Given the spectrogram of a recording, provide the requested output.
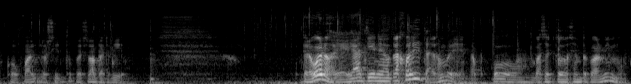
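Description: Lively swearing Spanish gamer man. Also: fairly low pitch, fast. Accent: Spain. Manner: talks to himself and chat, swears freely. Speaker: livestreaming gamer. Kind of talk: casual live gameplay commentary. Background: keyboard typing and clicks.

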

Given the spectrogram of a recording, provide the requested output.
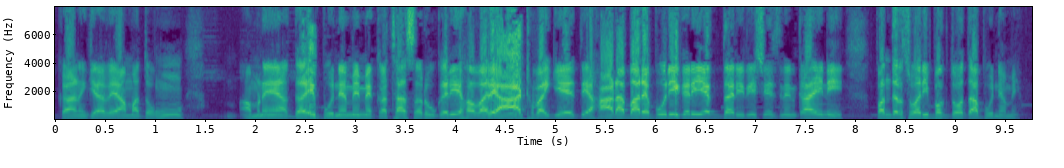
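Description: A monk gives a religious sermon to a seated gathering, telling anecdotes and briefly acting out the people in them. His fairly high, fairly bright voice is clean, with fairly even intonation and a moderate pace.

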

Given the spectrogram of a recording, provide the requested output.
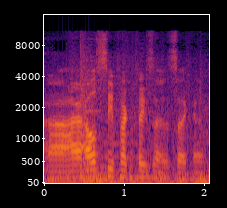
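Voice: mid-range voice, fairly even intonation, fast talker, over loud music. A stoned, lazy, slightly spaced-out streamer chatting casually while playing a video game.

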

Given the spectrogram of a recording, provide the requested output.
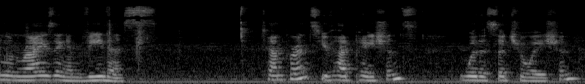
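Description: A woman tarot reader talks her viewers through a card spread at a slow, unhurried pace, using pet names and repeating herself as she turns each card. Her voice sits in a middle pitch, with a faint hiss of noise under the recording. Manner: chatty, affectionate, repeats signs and card names. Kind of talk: casual tarot reading to viewers.

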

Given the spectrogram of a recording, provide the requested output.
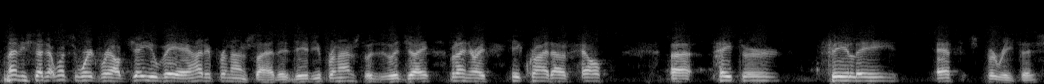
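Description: A man's voice: on the high side, fast talker, hardly any pauses, highs cut off. A man giving an informal sermon to a congregation, emphatic, with frequent stammered restarts and rising swells of emphasis. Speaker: preacher and former Bible translator.

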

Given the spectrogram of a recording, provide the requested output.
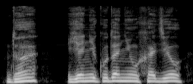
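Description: A man's voice: on the high side, steady tone, moderate pace, mellow, no echo, studio quality, voice pushed up, close to an everyday voice. A man voicing an anxious middle-aged businessman and father in an audiobook, flustered and hesitant. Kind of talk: audiobook reading.

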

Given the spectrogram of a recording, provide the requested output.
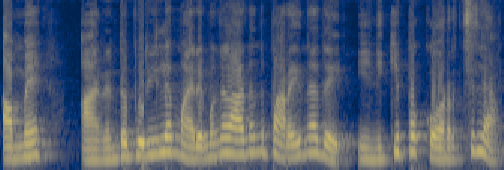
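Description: A woman voicing a sharp-tongued young woman who coldly rejects her own child, snapping scornful retorts. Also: mid-range voice, animated, fast talker, lightly acted. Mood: puzzled.

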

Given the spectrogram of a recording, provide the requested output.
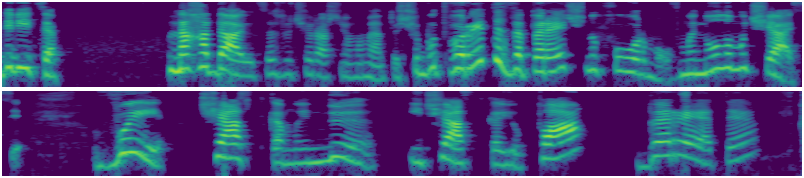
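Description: Russian-native woman, French teacher on a video call, patient, keeps asking if you follow, fairly high voice. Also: pushed and bright. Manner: explains patiently, checks understanding with tag questions. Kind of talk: online language lesson.

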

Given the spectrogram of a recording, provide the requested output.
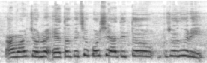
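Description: A woman's voice: extremely high pitch, steady tone, a little fast, dark tone. A woman voicing a wounded, stubborn young wife in a spoken drama recap. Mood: hurt. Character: hurt, proud young wife.

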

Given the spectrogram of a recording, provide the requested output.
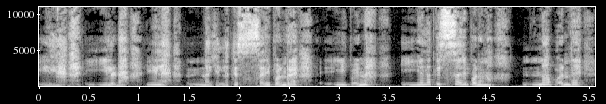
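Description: A woman plays a desperate, tender husband in a tearful melodrama, with a Tirunelveli Tamil accent. The voice is husky and pitched high, and the words rush out in stammered, repeated reassurances. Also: lively intonation, fairly quick. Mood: pleading, desperate.

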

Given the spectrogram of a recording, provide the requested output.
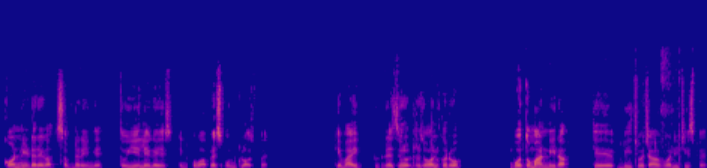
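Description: Low, dark-voiced man teaching casually. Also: steady tone, moderate pace, no echo. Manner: joking, conversational Hinglish explaining. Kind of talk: exam-prep lecture.

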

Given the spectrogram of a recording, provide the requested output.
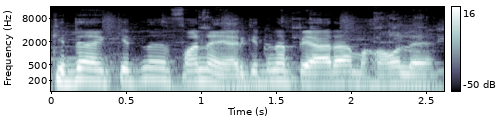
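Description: A man's voice: a little high, very fast, soft background music. A man with an Indian accent, a native Hindi speaker, giving casual gameplay reaction commentary. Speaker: gaming streamer.

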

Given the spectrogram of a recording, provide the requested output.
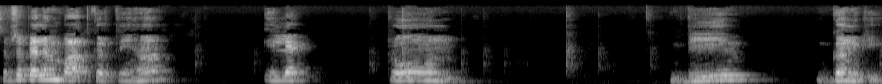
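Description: High-voiced man teaching, echoey room. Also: extremely slow, long pauses, darkish tone. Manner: explains step by step, repeating phrases. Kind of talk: whiteboard lesson. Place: indoors at a whiteboard.

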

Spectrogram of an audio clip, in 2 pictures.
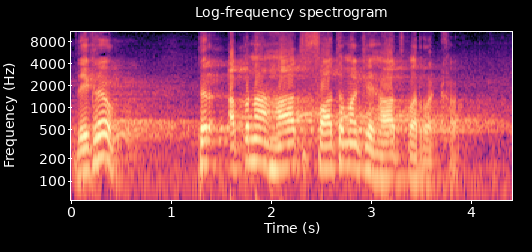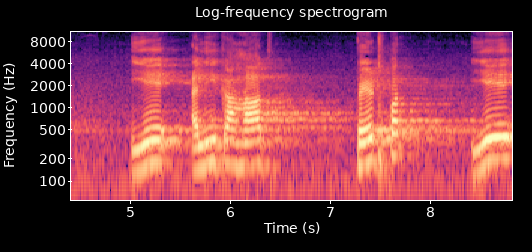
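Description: A man with a Pakistani Punjabi accent preaching a sermon, telling stories and acting out the dialogue himself. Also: fairly high pitch. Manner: storytelling, acts out dialogue, switches into Punjabi for punchlines. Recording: echoey hall, faint ambience.

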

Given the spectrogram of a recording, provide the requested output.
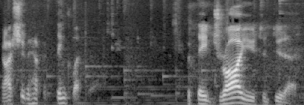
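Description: A man's voice: medium pitch, expressive, moderate pace, fairly bright tone, husky, soft background music, low-quality recording. A middle-aged man rambling bluntly in a casual walk-and-talk vlog, recorded outdoors on a lapel mic. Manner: rambling, chatty, blunt asides. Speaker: vlogger. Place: outdoors on suburban streets. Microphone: lavalier mic.

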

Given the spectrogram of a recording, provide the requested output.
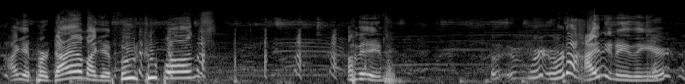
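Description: Male lead boxing commentator, very high-pitched, casual banter, light music underneath. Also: sing-song, slow pace. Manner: bantering, informal. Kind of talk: casual sports broadcast commentary. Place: outdoors at ringside.

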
